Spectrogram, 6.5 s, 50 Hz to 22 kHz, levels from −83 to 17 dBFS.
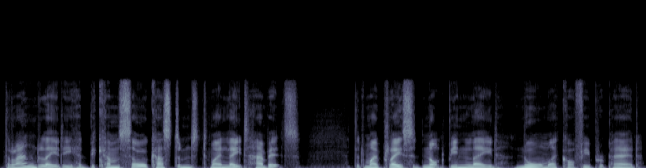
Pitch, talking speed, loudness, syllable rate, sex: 110 Hz, 195 wpm, -19 LUFS, 5.8 syllables/s, male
